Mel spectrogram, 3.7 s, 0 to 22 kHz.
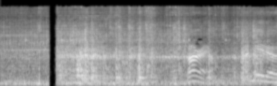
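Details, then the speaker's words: A Brunswick A2 pinsetter's GB cycle linkage, retested after a dashpot plunger adjustment at 180 waiting for pin, runs a clattering cycle with ratchet clicks and a brief chirp. The linkage over-travels and fails to latch. "all right here we go oh no we went too far it didn't latch"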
